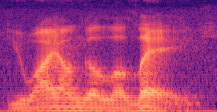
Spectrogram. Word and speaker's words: Uiagalelei: Other notable commitments for this year, obviously, Uiagalelei, or how do you pronounce it? Go ahead. – Uiagalelei. It's like the accent is on the second leg.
